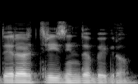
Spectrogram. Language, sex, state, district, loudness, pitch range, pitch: English, male, Arunachal Pradesh, Lower Dibang Valley, -14 LUFS, 85-100 Hz, 95 Hz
